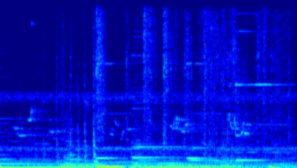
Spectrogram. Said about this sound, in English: I do hear your cicadas.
